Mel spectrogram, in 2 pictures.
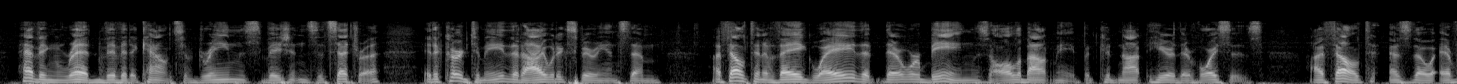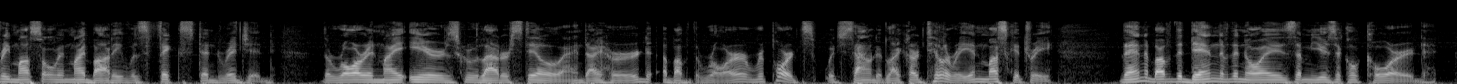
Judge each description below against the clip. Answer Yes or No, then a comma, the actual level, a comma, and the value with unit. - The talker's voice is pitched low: Yes, low, 100 Hz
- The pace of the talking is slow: No, average, 165 wpm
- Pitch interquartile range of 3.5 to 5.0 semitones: No, average, 3.0 semitones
